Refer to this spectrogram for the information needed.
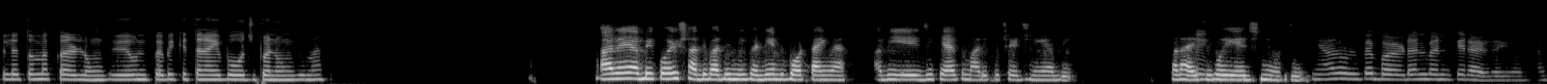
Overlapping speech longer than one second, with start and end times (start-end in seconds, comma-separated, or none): none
